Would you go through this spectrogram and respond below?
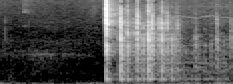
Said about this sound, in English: Weak hit. Are you hearing the dice rolls?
